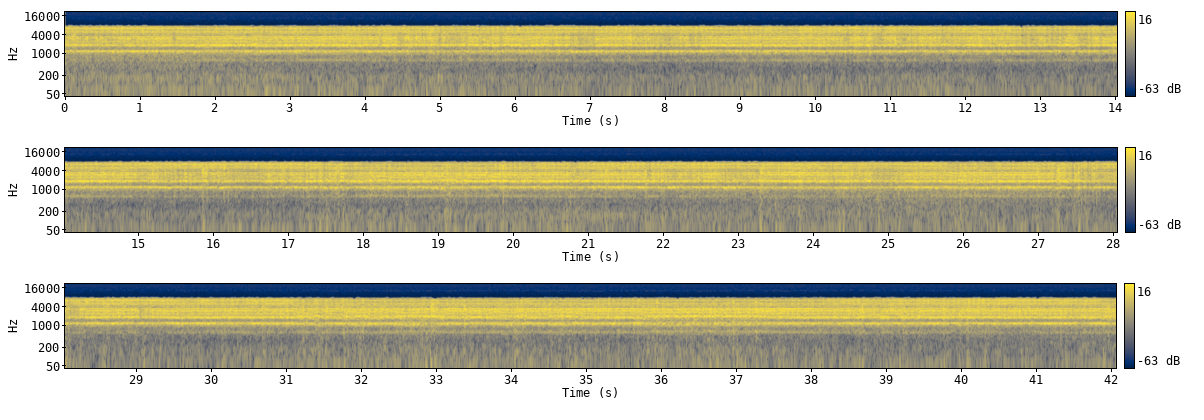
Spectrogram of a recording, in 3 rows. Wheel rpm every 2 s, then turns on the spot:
160, 160, 160, 160, 160, 160, 160, 160, 160, 150, 160, 160, 160, 160, 160, 150, 150, 150, 150, 160, 150.
none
